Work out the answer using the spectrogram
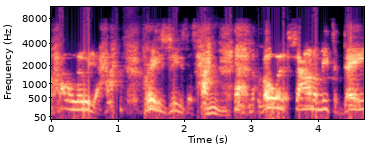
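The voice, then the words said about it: Preacher voice. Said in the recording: “give me your best preacher voice.”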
